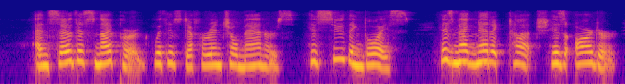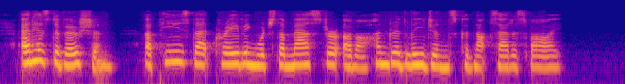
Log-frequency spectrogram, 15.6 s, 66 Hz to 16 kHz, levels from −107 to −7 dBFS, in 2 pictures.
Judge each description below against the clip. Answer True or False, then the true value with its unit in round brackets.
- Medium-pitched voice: False (240 Hz)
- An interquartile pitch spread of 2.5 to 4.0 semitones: True (3.3 semitones)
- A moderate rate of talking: False (125 wpm)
